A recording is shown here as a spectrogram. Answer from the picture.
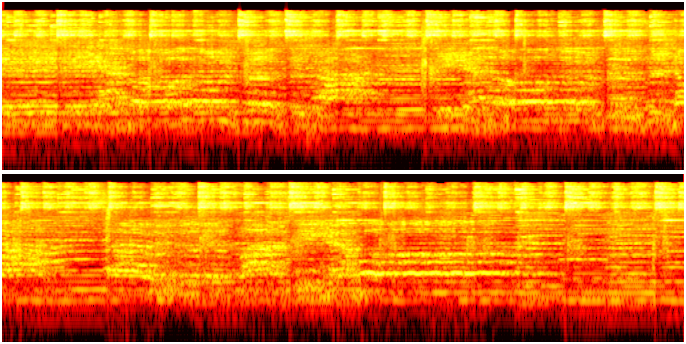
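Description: A group of men singing a traditional Azorean folk song together, accompanied by two accordions and acoustic guitars, playing steadily throughout.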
